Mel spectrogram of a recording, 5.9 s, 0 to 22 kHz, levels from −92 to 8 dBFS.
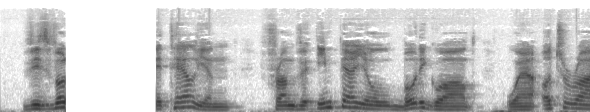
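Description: At 0.65 s the speech hits an audio dropout to silence lasting about 0.91 s until 1.56 s, dead silence with no room tone, likely a lost input link.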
